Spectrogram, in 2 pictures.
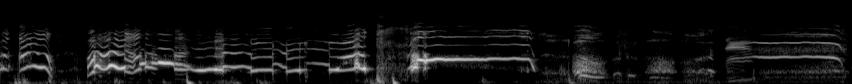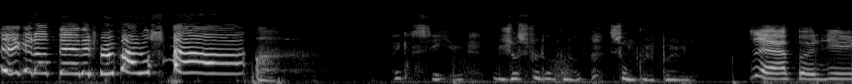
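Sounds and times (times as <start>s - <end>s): person wailing and moaning: 0.0s - 8.5s.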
